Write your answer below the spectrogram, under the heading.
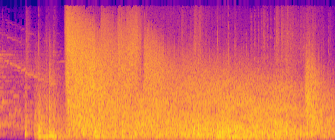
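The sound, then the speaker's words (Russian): Rockets packed inside a wooden horse explode after being set alight: a few faint pops, then a sudden loud roaring blast with crackling that continues at high intensity to the end. “Наконец они поднесли огонь к хвосту деревянного коня, набитого гремучими ракетами.”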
